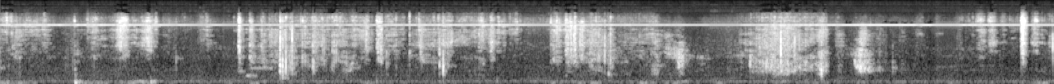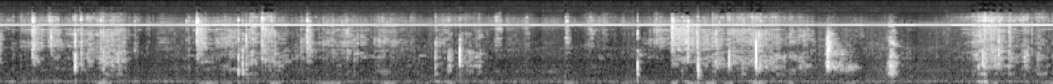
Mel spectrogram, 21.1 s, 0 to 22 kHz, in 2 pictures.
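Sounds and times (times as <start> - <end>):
dry sand crumbling and crunching: 0.0 - 9.0, 9.6 - 21.0.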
